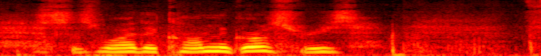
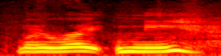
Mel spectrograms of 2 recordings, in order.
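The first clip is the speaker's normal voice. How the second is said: ordinary delivery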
